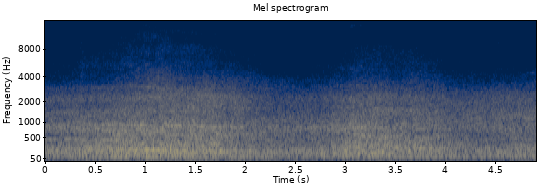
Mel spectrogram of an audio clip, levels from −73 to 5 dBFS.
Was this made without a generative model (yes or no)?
yes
